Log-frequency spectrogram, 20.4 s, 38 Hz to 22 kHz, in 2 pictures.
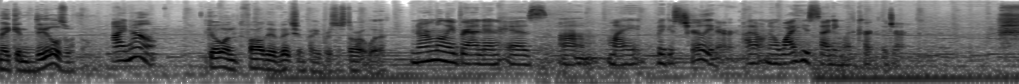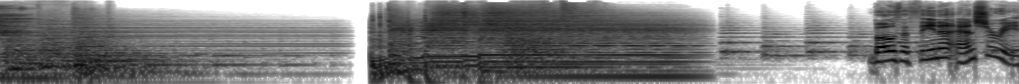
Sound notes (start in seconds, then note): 10.0 sigh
